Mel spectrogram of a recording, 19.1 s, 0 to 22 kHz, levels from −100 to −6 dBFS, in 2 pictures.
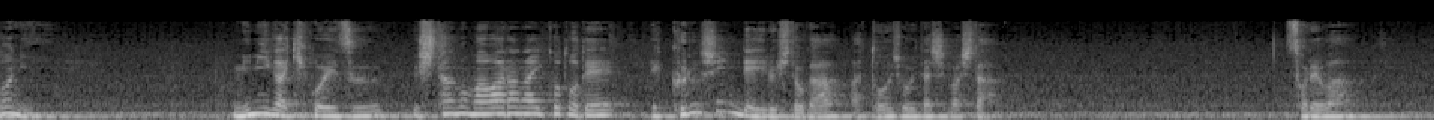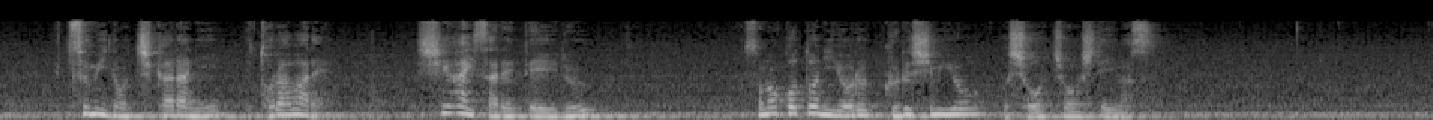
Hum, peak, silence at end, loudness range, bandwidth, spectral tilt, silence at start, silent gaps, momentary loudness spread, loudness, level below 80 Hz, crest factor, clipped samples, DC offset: none; -20 dBFS; 0 s; 6 LU; 10.5 kHz; -5.5 dB/octave; 0 s; none; 19 LU; -37 LUFS; -70 dBFS; 18 dB; under 0.1%; under 0.1%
